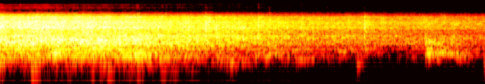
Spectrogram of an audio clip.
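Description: Freshly added wet onion paste sizzling in hot fat in a wok while being stirred with a wooden spatula; the hiss is loud at first and dies down gradually as the paste begins to cook its water off.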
